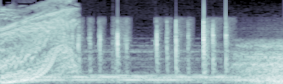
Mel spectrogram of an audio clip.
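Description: Outro music bed with synthetic sound effects: sweeping pitch glides at the start, then a quick run of about ten sharp clicks, like typing, in the middle.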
